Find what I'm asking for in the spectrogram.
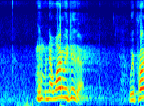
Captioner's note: cough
